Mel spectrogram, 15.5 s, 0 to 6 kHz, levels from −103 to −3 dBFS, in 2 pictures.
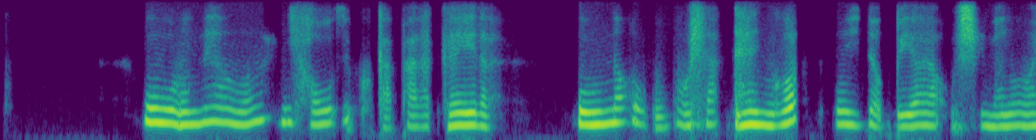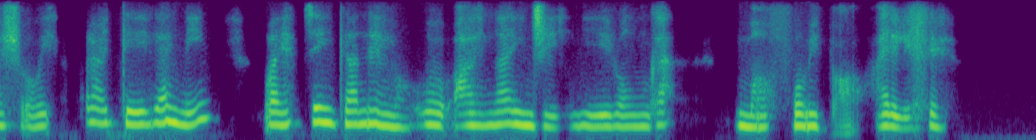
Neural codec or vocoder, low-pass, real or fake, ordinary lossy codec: codec, 16 kHz in and 24 kHz out, 0.4 kbps, LongCat-Audio-Codec, four codebook decoder; 5.4 kHz; fake; Opus, 16 kbps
